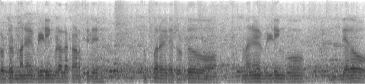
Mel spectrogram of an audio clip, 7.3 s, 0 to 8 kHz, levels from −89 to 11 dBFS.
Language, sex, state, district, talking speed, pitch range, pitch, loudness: Kannada, male, Karnataka, Bijapur, 105 wpm, 105-110 Hz, 105 Hz, -18 LUFS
